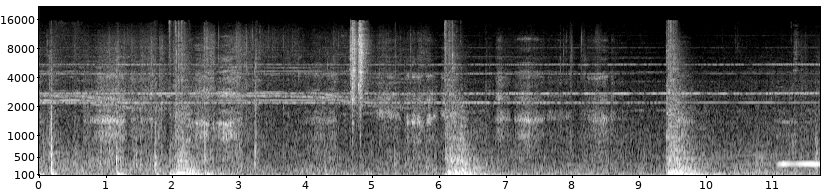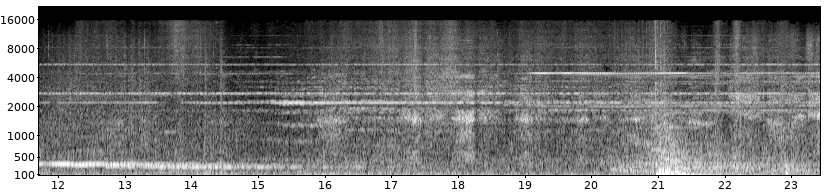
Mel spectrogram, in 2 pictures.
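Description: Tense, eerie film score of sustained tones, with a lower tone that steps down in pitch midway. It is broken by four heavy low thuds, about two, six, nine and a half, and twenty-one seconds in.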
